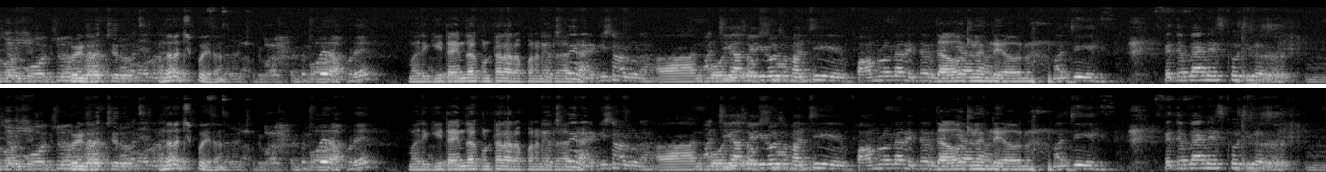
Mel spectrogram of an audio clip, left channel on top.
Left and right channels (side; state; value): left; noise; hiss, 30 dB below the sound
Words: అందరు వచ్చిపోయారా మరి ఈ టైం దాకా ఉంటారా రప్పన ఈరోజు మంచి ఫామ్ లో ఉన్నారు ఇద్దరు దావట్లండి అవును మంచి పెద్ద ప్లాన్ వేసుకోవచ్చు ఈరోజు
